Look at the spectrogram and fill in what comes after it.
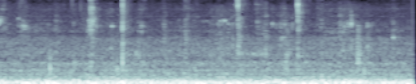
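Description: Close-miked chewing of a mouthful of stir-fried noodles: a few short, wet mouth clicks scattered over a low steady hum.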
